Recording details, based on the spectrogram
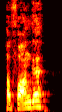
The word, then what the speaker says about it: Hufanga: Hufanga? – Yeah.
